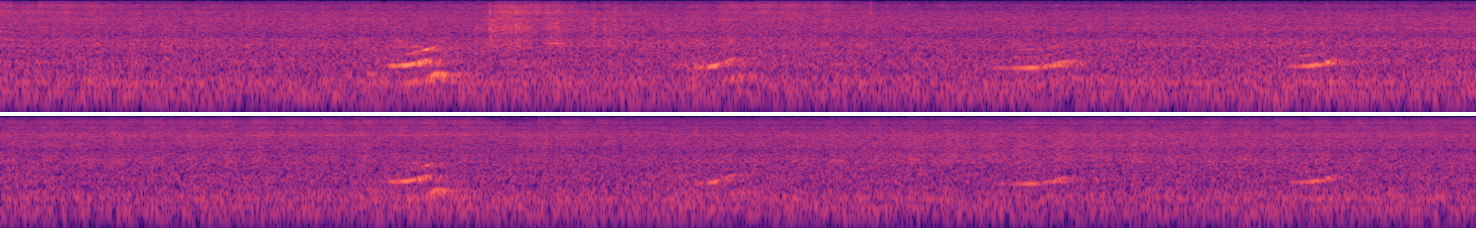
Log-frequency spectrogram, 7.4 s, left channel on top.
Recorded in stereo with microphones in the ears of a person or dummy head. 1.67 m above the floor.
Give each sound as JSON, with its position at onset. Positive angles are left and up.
{"t": 1.8, "sound": "a child speaking", "side_deg": 65}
